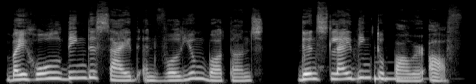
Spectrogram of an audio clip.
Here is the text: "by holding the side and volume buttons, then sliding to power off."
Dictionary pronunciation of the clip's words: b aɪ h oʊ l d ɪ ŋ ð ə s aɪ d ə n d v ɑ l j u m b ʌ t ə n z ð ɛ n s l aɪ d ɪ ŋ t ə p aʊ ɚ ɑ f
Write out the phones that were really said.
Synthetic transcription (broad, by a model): b aɪ h oʊ l d ɪ ŋ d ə s aɪ d ə n d v ɑ l j u m b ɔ t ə n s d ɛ n s l aɪ d ɪ ŋ t ə p aʊ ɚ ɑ f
